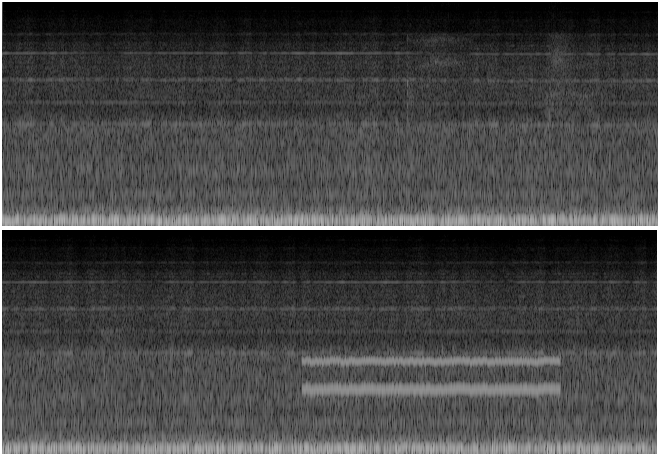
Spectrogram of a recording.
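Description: A jet engine rumbles steadily with a deep, low roar.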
